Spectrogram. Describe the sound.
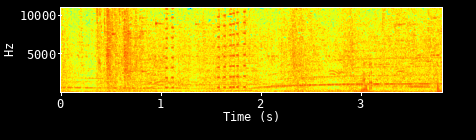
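A fire truck siren in a video game wails in a steady rising and falling tone over background game noise.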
